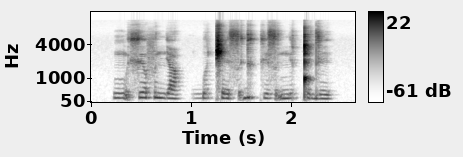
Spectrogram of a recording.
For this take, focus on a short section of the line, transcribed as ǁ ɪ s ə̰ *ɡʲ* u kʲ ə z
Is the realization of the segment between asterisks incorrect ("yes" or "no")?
no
